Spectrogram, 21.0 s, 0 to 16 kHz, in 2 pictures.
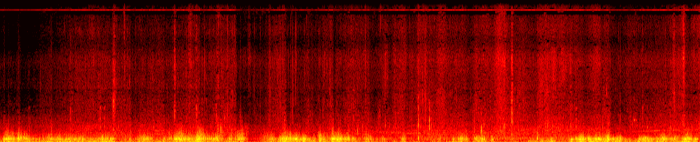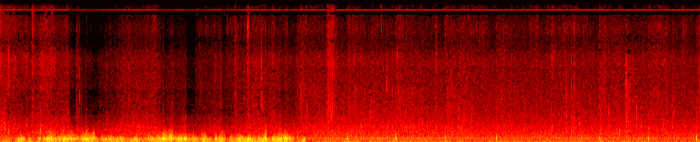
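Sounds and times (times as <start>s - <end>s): wind buffeting microphone: 0.0s - 21.0s
footsteps on stepping stones: 0.4s - 12.2s, 12.8s - 21.0s.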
